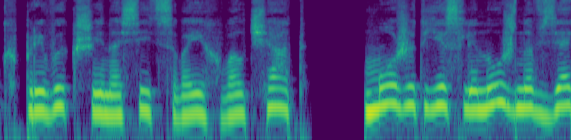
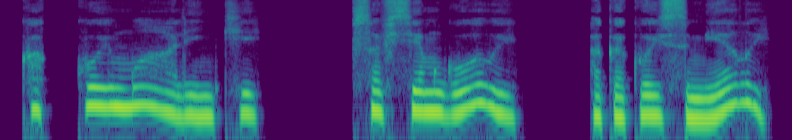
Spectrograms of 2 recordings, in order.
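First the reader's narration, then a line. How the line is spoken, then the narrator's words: Tender motherly voice. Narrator (Russian): ласково сказала мать-волчица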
